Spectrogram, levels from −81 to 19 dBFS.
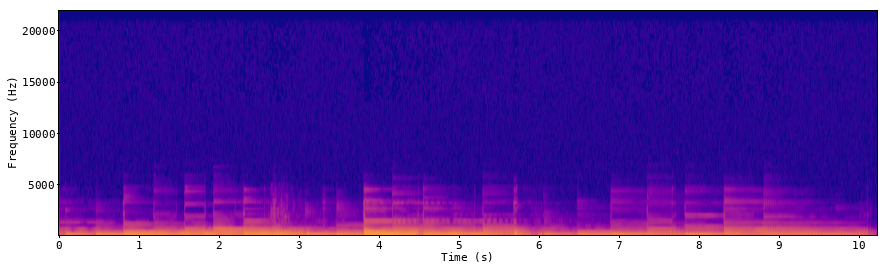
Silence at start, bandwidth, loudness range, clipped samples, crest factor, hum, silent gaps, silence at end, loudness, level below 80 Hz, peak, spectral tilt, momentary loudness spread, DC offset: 0 s; 5 kHz; 6 LU; under 0.1%; 14 dB; none; none; 0 s; -16 LUFS; -54 dBFS; 0 dBFS; -10.5 dB/octave; 9 LU; under 0.1%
